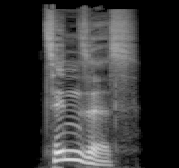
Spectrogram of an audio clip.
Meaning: genitive singular of Zins
- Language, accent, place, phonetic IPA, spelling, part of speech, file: German, Germany, Berlin, [ˈt͡sɪnzəs], Zinses, noun, De-Zinses.ogg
